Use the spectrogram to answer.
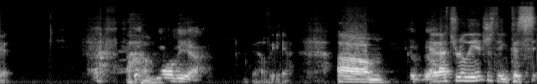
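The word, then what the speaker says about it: Velvia: Velveta.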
